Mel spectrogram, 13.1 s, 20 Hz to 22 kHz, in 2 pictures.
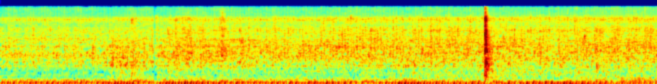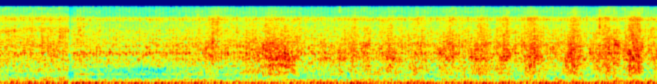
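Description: Nissan Patrol 4WD's engine running steadily at low revs while it crawls through mud, with one sharp click about five seconds in.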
